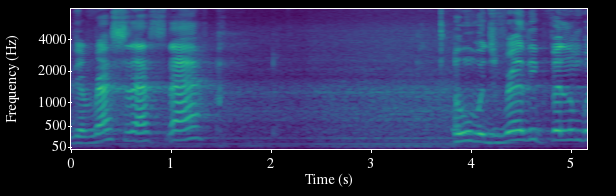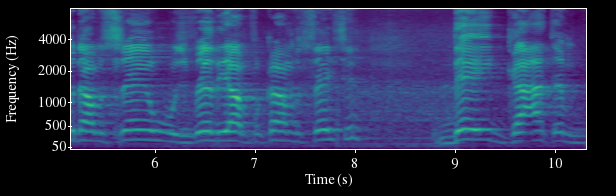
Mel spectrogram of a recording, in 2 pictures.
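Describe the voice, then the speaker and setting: A man's voice: sits high, fairly bright tone, a little hiss or hum. A young man telling a heated story about being pushed out of a job, in a casual rant full of slang and repeated "yo". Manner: heated, repetitive, street slang, says "yo" a lot.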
